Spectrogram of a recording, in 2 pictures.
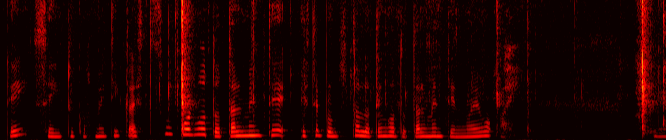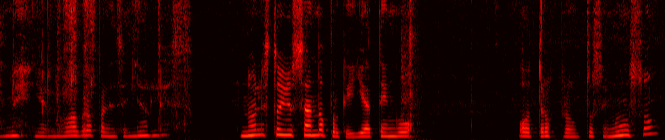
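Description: Against a noisy background, a beauty vlogger with a voice on the high side speaks at a moderate pace while showing her makeup collection at home. She's casual and chatty, often checks in with viewers, and sometimes whispers.

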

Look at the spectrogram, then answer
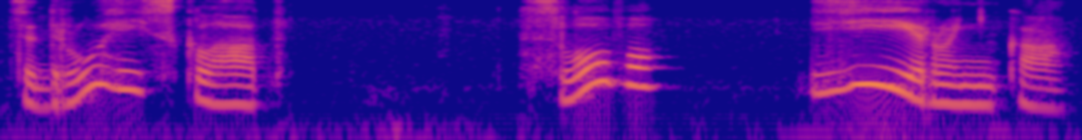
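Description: A Ukrainian kindergarten teacher with a lowish, dark-toned voice records a lesson for preschoolers. She speaks slowly and in a sing-song way, talking to the children directly.

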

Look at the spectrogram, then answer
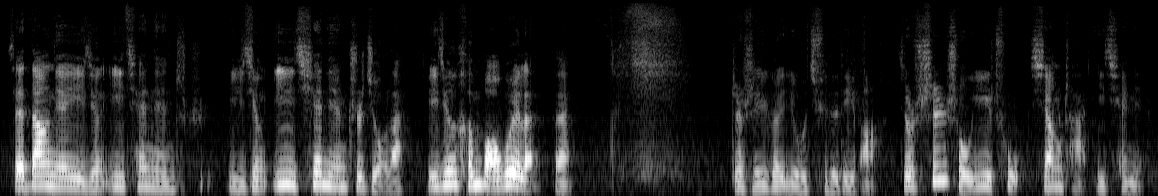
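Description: A woman's voice: on the low side, expressive, a little fast. A woman teaching English in a classroom lecture, explaining answers and leading repeat-after-me pronunciation drills.

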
